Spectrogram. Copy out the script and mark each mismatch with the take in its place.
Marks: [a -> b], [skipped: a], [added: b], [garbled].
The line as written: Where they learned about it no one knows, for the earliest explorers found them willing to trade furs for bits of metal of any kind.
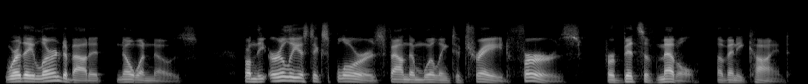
Where they learned about it no one knows, [for -> from] the earliest explorers found them willing to trade furs for bits of metal of any kind.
